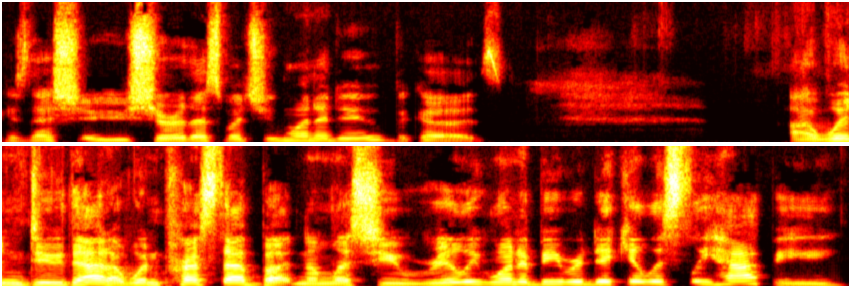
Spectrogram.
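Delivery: sarcastic Spirit. Pretend. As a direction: tease them like a smug trickster. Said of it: "they're being very sarcastic with you".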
